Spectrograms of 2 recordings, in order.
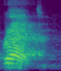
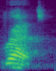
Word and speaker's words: read: read r e a d same spelling but pronunciation is uh red okay because this is past participle i have red okay so the time is not given here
